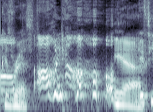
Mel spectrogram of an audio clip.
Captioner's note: laughs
